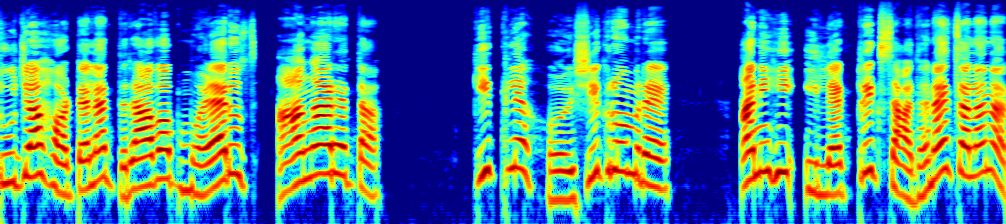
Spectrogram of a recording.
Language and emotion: Goan Konkani, angry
